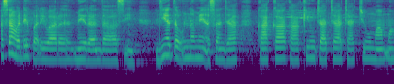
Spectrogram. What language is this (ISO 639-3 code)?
snd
